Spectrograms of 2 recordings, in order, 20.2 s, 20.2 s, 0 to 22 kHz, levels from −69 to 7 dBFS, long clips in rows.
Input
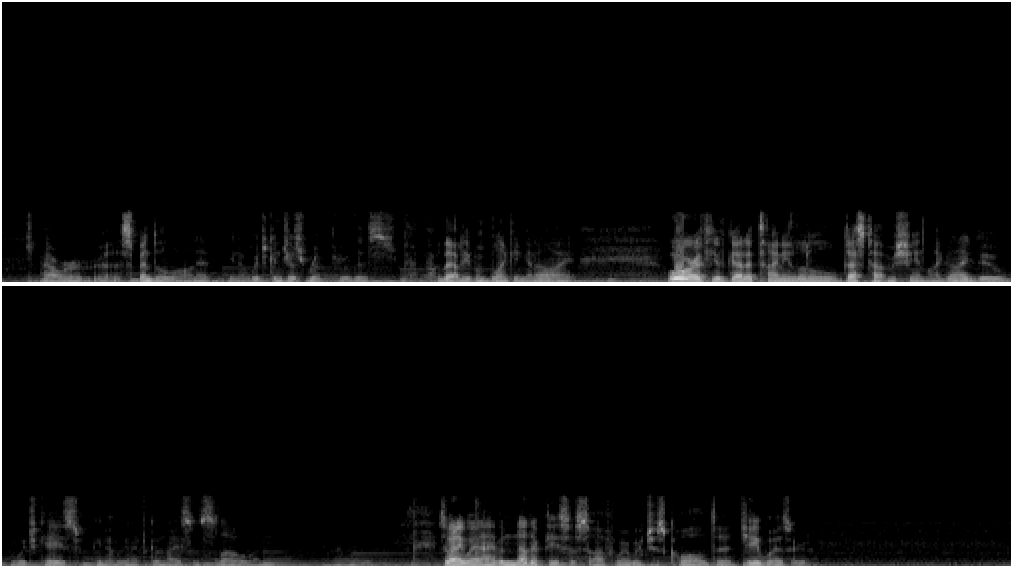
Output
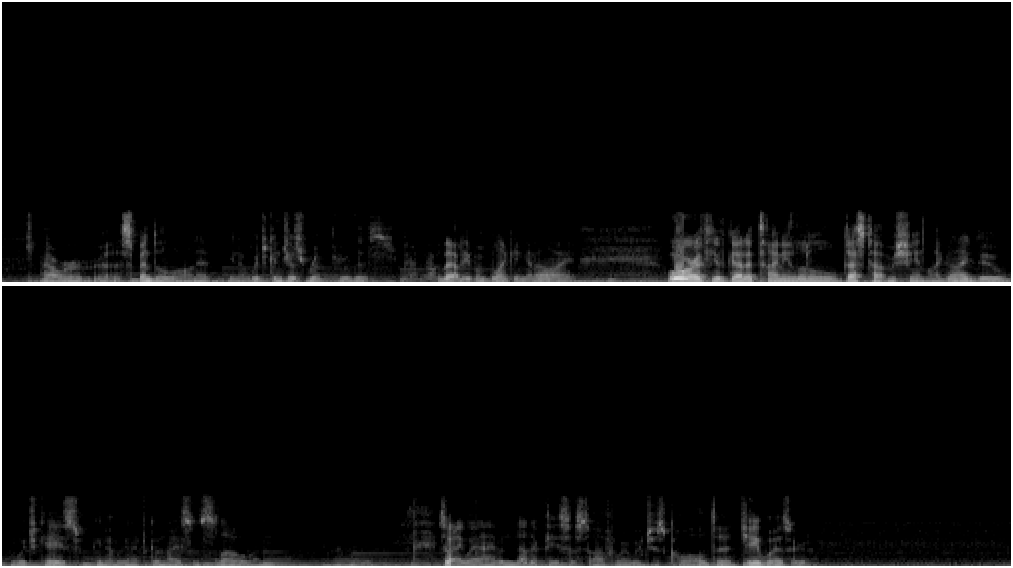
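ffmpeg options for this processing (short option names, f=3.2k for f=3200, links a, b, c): -filter_complex "[0:a]asettb=1/sr,asplit=3[a][b][c];[a]atrim=end=3.624[d];[b]atrim=start=3.62:end=5.69,asetpts=PTS-STARTPTS,afade=t=in:d=0.004:c=qsin,afade=t=out:st=2.066:d=0.004:c=qsin,acrossover=split=150 3300:gain=0.2 1 0.126[e][f][g];[e][f][g]amix=inputs=3:normalize=0[h];[c]atrim=start=5.686[i];[d][h]acrossfade=d=0.004:c1=hsin:c2=qsin[j];[j][i]acrossfade=d=0.004:c1=qsin:c2=hsin,asplit=3[k][l][m];[k]afade=t=out:st=14.57:d=0.02[n];[l]acompressor=threshold=-34dB:ratio=4:attack=3.2:release=140:knee=1:detection=peak,afade=t=in:st=14.57:d=0.02,afade=t=out:st=17.05:d=0.02[o];[m]afade=t=in:st=17.05:d=0.02[p];[n][o][p]amix=inputs=3:normalize=0"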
